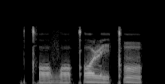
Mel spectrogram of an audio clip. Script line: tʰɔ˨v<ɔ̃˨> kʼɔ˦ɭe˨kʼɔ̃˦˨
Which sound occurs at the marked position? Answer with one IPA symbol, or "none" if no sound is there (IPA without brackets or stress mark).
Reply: ɔ˨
